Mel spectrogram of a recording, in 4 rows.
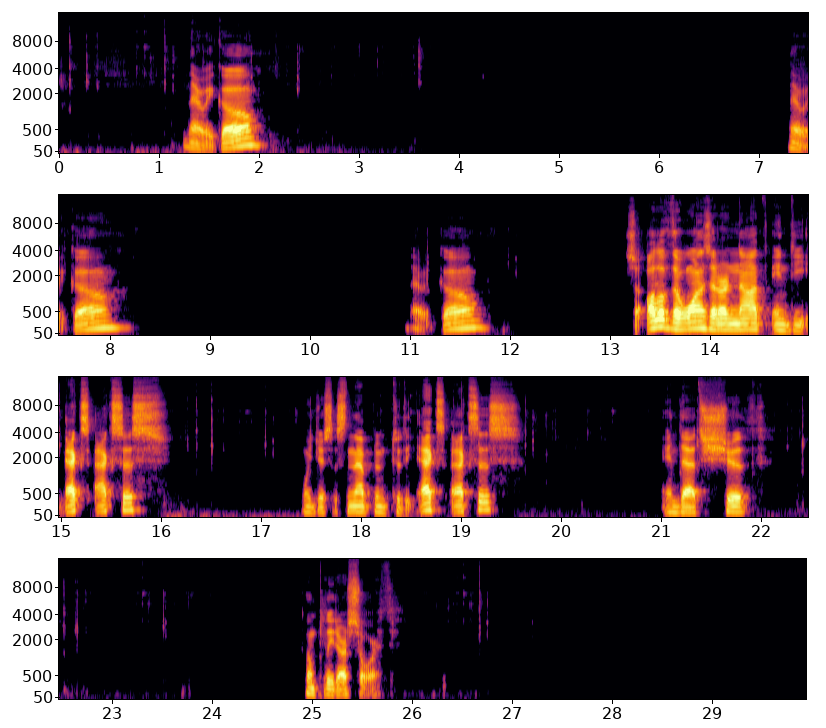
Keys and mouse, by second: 0.4 click, 0.8 shift+middle click, 1.6 shift+middle click, 2.0 shift+middle click, 3.1 KP_1, 3.9 middle click, 4.6 click, 5.3 g, 5.6 x, 6.0 click, 6.7 shift+middle click, 8.0 click, 9.1 g, 9.5 x, 10.1 click, 10.5 shift+middle click, 10.9 shift+middle click, 11.3 shift+middle click, 11.7 shift+middle click, 12.1 shift+middle click, 12.4 click, 13.4 g, 13.6 x, 14.7 shift+middle click, 15.2 click, 16.4 click, 16.8 shift+middle click, 17.2 shift+middle click, 17.8 click, 19.0 click, 19.4 shift+middle click, 19.9 click, 21.1 click, 22.8 click, 23.2 shift+middle click, 24.3 middle click, 25.0 Tab, 25.4-25.9 middle drag, 26.0 click, 26.4 shift+middle drag, 26.9-27.2 middle drag, 27.8-29.6 middle drag.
